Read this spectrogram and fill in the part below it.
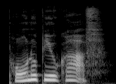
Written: pornobiograf

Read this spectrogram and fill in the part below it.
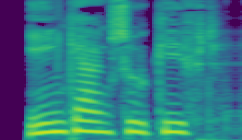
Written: engangsudgift

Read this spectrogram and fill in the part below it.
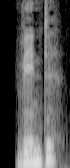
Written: vente

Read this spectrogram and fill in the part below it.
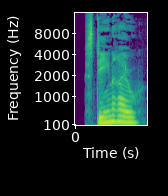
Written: stenrev

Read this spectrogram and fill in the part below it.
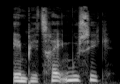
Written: MP3-musik

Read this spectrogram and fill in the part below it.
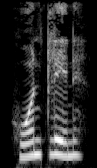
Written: hornblende

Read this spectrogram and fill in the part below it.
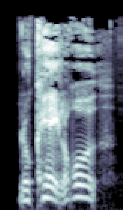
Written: lokalråd

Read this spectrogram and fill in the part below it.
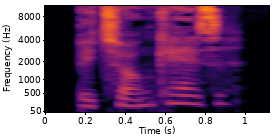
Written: betonkasse

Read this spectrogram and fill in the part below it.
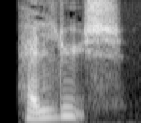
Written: halvlys

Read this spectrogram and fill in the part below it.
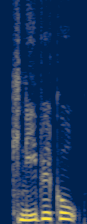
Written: knippelgod

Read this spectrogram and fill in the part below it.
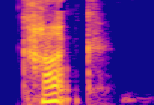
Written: krank

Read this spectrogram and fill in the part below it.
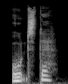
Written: onsdag

